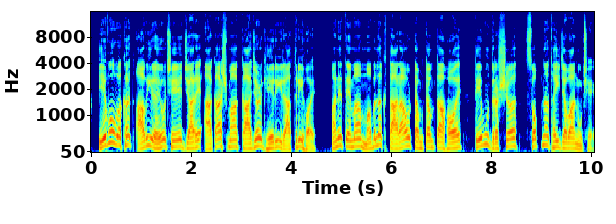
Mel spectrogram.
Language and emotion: Gujarati, neutral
